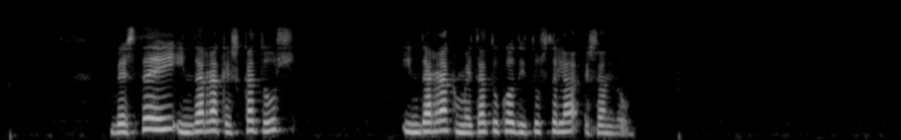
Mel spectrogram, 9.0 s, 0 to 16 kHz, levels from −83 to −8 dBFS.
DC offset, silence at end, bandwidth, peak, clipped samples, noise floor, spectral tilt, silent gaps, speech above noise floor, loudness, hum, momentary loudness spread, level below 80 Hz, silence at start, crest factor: under 0.1%; 2.65 s; 7.6 kHz; -20 dBFS; under 0.1%; -81 dBFS; -3.5 dB/octave; none; 47 dB; -35 LUFS; none; 11 LU; -78 dBFS; 1.1 s; 18 dB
